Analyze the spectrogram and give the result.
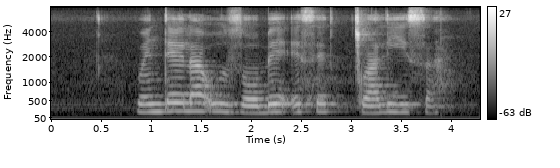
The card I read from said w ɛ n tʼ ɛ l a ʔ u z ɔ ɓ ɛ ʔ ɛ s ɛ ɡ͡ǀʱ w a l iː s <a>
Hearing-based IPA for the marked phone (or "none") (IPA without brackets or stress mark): a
